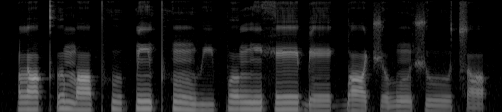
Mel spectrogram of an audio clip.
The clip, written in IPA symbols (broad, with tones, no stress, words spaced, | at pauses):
lɔ˨ kʼʊ˦mɔ˨pʰu˦˨ k͡pĩ˦pʰũ˦˨βi˨ po˦ ŋĩ˦heː˦ɓeː˨ ɡ͡bɔ˦˨ t͡ʃʊ˨βũ˨ʃuː˦˨t͡sɔ˨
